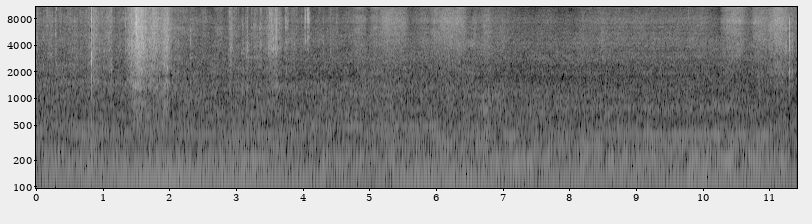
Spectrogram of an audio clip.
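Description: A steady low mechanical hum of a motor or engine running, with a few brief rustles.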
